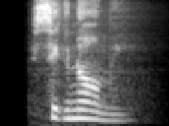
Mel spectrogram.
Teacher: signomi this character isn't pronounced using English G sound at all it's like a very soft continuous and loosely held G almost as if you're gargling but don't make it sound too throaty · your tongue and the back part of your mouth should be barely separated from each other while you blow a steady stream of air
